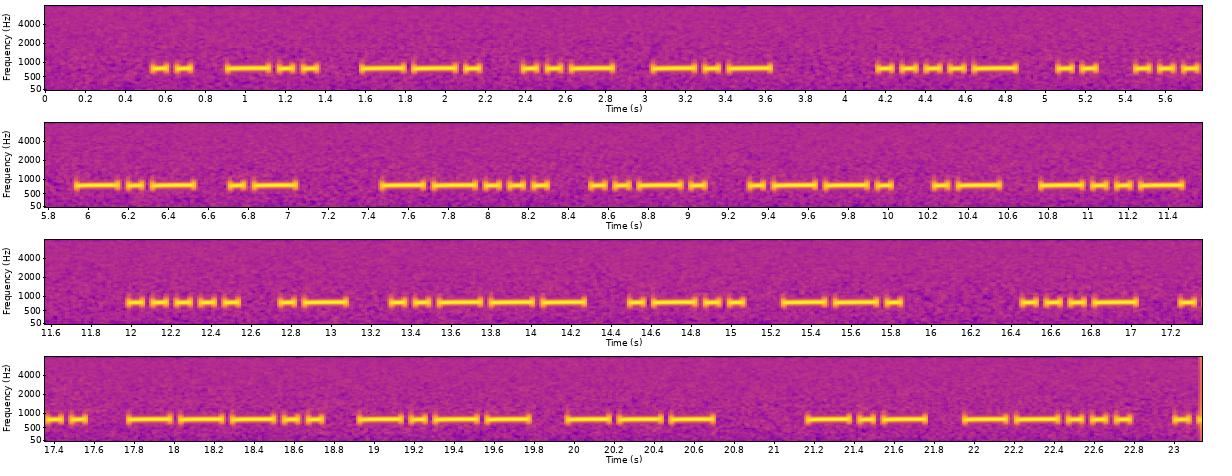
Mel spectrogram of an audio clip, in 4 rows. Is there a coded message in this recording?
Yes: Morse code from 0.5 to 23.1 s, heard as a keyed tone, hand-sent with a paddle, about 20 wpm, 800 Hz. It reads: IDGUK 4ISKA 7FPAX 5A2LG VS8YO …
